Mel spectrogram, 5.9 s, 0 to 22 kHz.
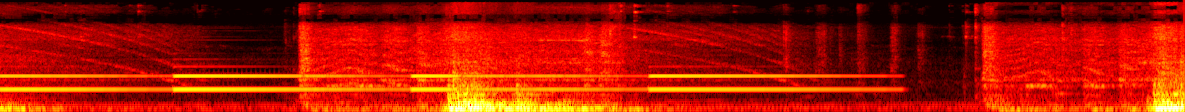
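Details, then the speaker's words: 2001 Chevrolet Silverado that wouldn't start one morning; fuel pump replaced a year ago and audible. Two bursts of starter cranking never catch, with a chime in the background: cranks but won't start. Owners suspect the security system. "all right so we were talking to Jonathan trying to figure out what's wrong like I said the truck doesn't start I'll show you the clip in a bit"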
